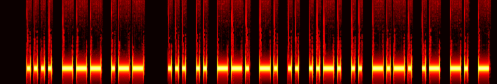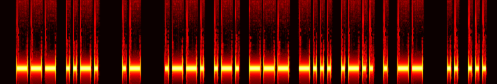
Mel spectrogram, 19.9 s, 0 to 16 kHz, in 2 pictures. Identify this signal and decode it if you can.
Morse code, heard as a keyed tone, about 17 wpm, 700 Hz. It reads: HOW SIGNIFICANT OF A PROBLEM IS
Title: Sentences from Top 1000 Words - Review Part 6 - 17wpm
